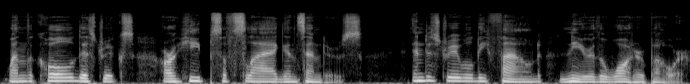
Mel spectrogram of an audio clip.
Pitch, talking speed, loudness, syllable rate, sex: 130 Hz, 155 wpm, -18 LUFS, 4.3 syllables/s, male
